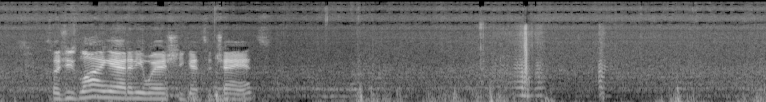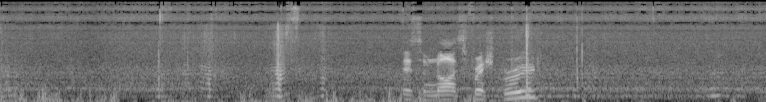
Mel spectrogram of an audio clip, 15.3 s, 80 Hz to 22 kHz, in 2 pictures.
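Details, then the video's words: Honey bees from two hives angry at being inspected, March 2022: a steady low droning hum with scattered sharp buzzes of passing bees, broken at the start and near the end by a man talking. "When Bees Go Wild - Inspecting Two Angry Hives"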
